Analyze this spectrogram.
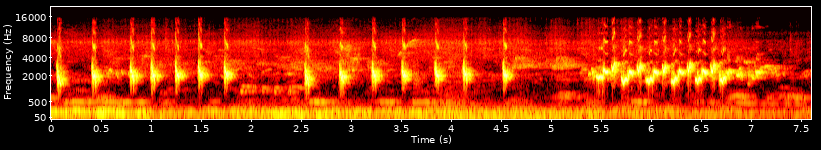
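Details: Sooty-headed bulbul singing actively, sounding as in the wild: a series of short, sharp chirps repeated about four per second, then a quick bubbly run of warbled notes near the end, with a soft low rumble underneath.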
